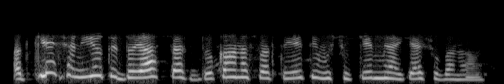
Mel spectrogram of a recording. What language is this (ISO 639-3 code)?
kas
